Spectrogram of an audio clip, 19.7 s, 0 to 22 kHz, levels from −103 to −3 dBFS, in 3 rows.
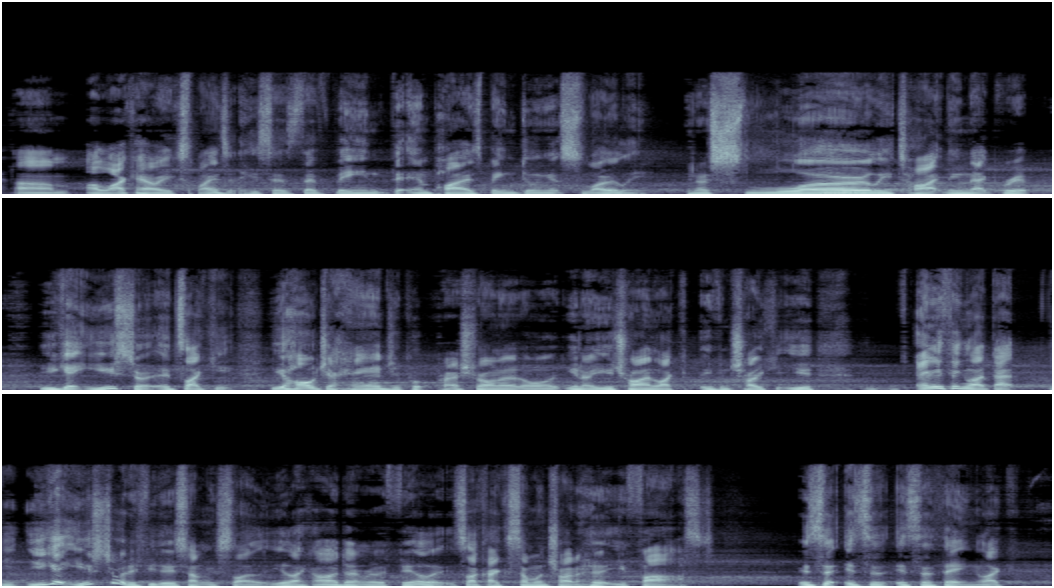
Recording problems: echo of what is said; faint; throughout; 160 ms later, 20 dB below the speech

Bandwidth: 14 kHz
